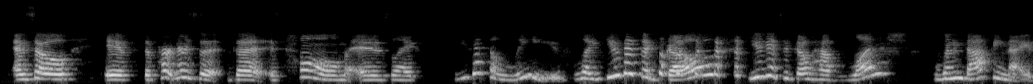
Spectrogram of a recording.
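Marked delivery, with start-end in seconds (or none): 4.5-10.3 needling, swooping sarcastic tone. Acting out a partner at home speaking to the one leaving: imitating a sarcastic partner. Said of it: "there's usually a little sarcasm".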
